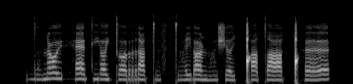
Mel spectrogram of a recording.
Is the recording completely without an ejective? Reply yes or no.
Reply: yes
